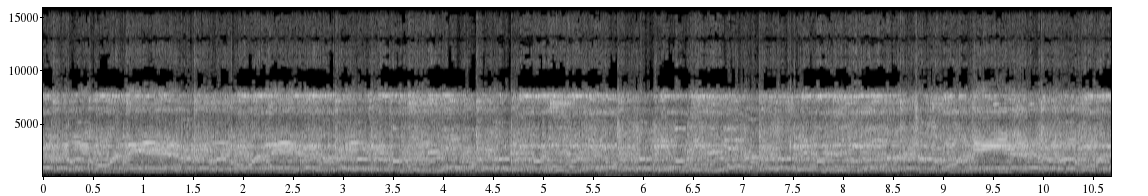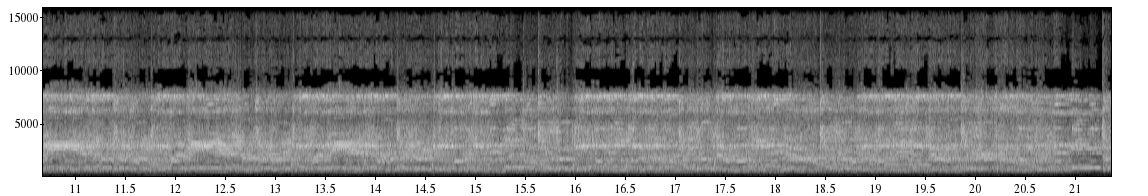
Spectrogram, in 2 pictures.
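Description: Hip-hop backing track playing with a sung vocal line, thin-sounding with almost no bass.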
